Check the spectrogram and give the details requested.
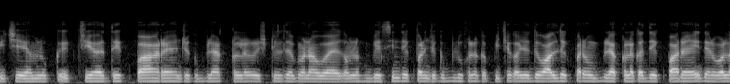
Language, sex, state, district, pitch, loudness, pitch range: Hindi, male, Odisha, Nuapada, 145 Hz, -18 LUFS, 140-145 Hz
